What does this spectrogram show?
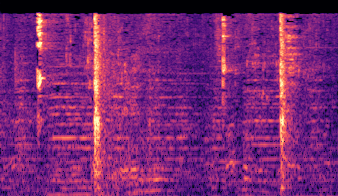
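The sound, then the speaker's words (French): Ambience in a village bar (Kneipe) with men sitting at the regulars' table: a low murmur of voices and a few sharp clinks and knocks of glasses and dishes scattered irregularly throughout. “Vous avez certainement entendu que … et … sont au bar du village.”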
